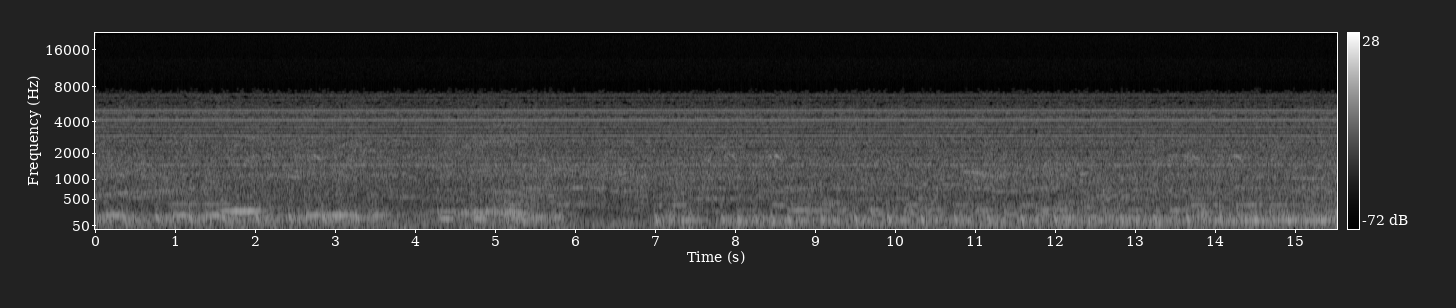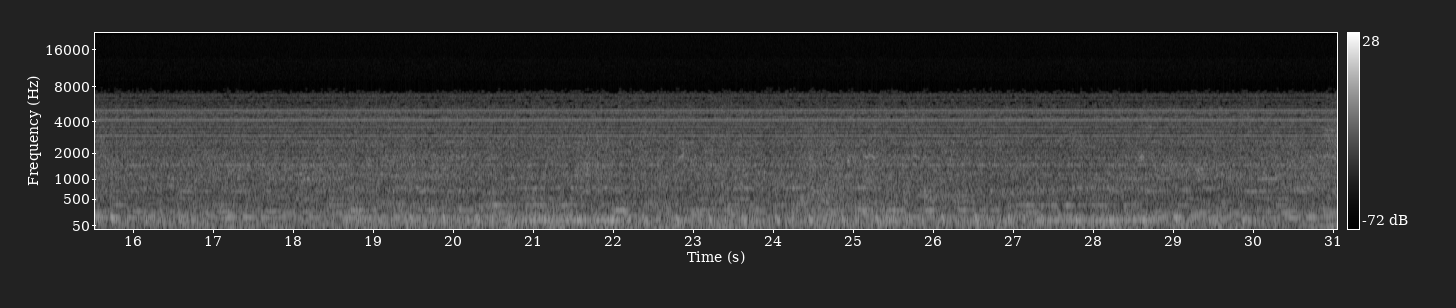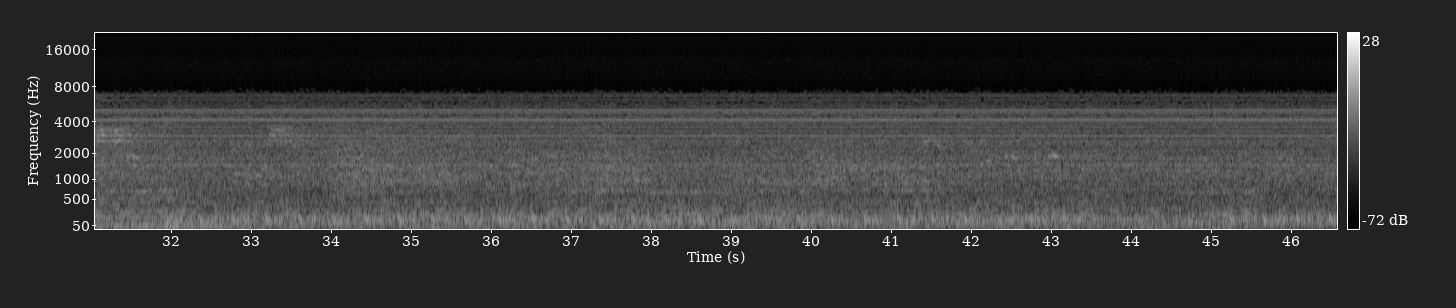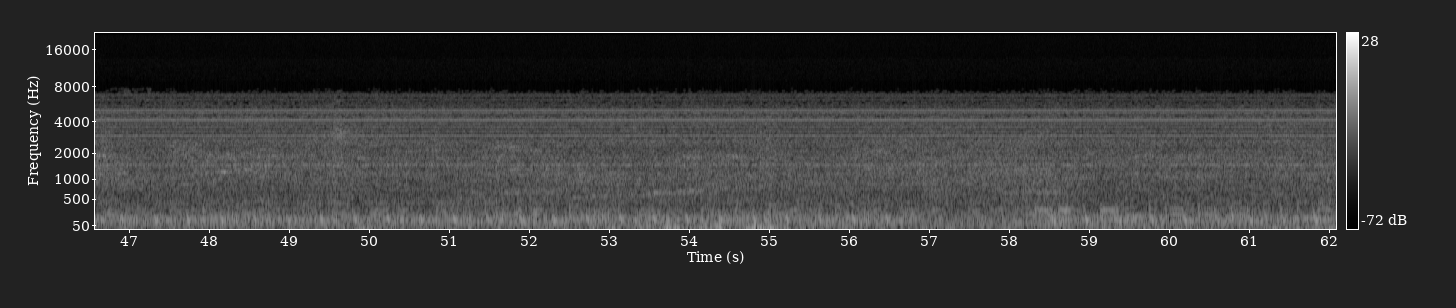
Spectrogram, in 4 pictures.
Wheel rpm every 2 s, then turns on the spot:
0, 0, 0, 0, 0, 0, 0, 0, 0, 0, 0, 0, 0, 0, 0, 0, 0, 0, 0, 0, 0, 0, 0, 0, 0, 0, 0, 0, 0, 0, 0.
none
